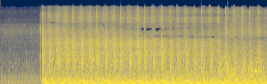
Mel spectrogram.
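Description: Sustained rapid automatic gunfire in a shooter video game, starting abruptly after half a second of quiet and running loud and continuous with a steady rattling rhythm to the end.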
